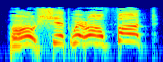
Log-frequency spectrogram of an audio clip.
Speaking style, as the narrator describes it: Lloyd Henried cried

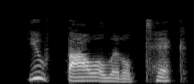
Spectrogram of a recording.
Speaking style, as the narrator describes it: Sebastian snarled

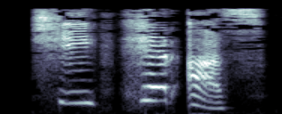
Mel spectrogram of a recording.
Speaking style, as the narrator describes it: the woman shrieked

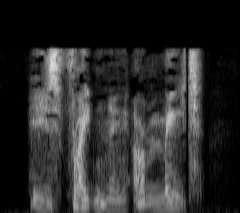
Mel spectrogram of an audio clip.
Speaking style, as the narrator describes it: growled Brother Wolf

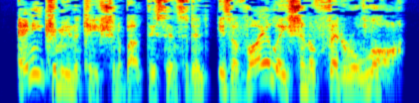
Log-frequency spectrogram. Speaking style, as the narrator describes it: Robinson snapped

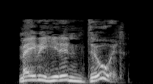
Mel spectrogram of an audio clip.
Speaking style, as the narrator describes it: I bellowed

